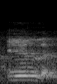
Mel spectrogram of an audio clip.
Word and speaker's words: ils: La cinquième particularité du français parlé, c'est quand il au pluriel et elle au pluriel est prononcé i. Ils vont au cinéma, ils vont au cinéma. Donc le L et le S ne sont pas prononcés.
